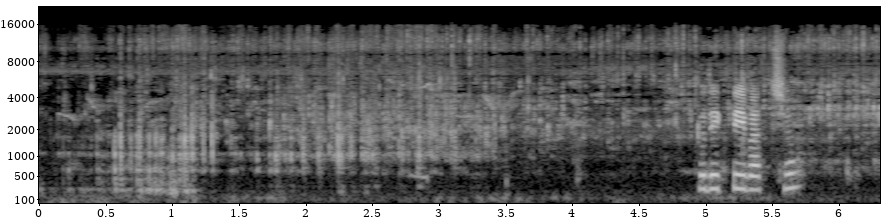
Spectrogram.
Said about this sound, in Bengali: তো দেখো এদিকে এগুলো গামলা ভরছি, আর ড্রামটাকেও ভরে নিই ভাবলাম।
